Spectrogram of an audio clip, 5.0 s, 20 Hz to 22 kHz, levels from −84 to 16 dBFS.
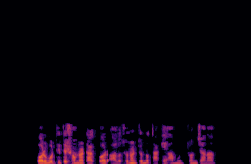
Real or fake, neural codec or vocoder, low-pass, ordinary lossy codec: fake; codec, 16 kHz in and 24 kHz out, 1 kbps, XY-Tokenizer; 5.4 kHz; MP3, 24 kbps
